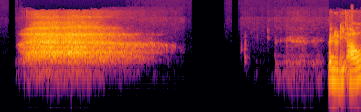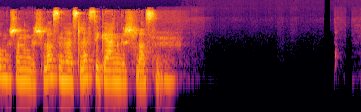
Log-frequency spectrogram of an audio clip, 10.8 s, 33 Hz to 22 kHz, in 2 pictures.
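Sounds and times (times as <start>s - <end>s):
deep breath in and out: 0.2s - 2.8s, 4.2s - 4.9s
speech: 4.9s - 8.2s.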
